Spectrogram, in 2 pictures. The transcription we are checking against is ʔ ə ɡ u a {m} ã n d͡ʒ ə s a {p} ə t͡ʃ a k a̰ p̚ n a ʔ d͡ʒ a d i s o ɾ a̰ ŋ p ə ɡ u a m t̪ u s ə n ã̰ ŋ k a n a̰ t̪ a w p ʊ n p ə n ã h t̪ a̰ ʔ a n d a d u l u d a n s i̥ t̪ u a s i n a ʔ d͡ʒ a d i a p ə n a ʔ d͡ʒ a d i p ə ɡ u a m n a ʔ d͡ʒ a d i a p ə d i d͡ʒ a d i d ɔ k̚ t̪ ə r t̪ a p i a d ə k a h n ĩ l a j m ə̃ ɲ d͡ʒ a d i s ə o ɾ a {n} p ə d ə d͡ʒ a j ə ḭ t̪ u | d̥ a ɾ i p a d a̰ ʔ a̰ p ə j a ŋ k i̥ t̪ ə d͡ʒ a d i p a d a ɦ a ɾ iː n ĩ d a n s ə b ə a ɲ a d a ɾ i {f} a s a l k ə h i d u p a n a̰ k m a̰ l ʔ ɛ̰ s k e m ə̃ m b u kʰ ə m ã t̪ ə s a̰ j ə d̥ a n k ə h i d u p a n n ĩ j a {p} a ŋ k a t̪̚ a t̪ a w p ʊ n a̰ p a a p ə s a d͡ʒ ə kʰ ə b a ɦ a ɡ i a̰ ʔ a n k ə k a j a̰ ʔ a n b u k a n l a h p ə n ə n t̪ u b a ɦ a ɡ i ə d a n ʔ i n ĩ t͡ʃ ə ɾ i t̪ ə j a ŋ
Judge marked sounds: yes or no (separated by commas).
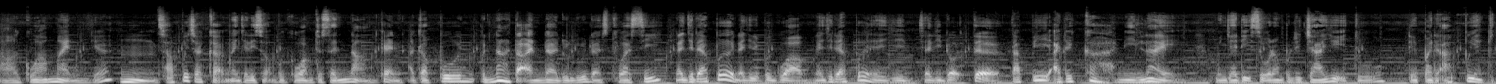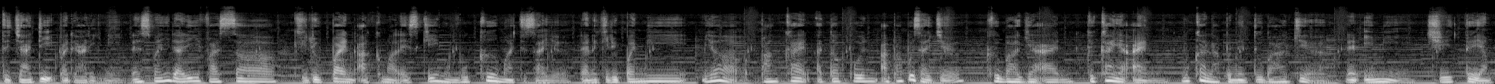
yes, yes, no, yes, yes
